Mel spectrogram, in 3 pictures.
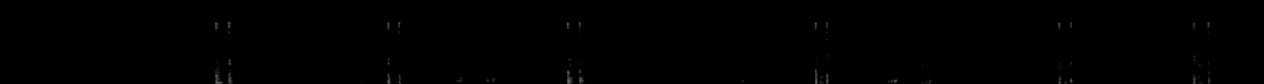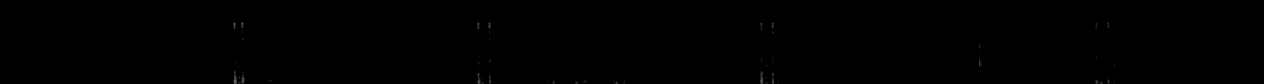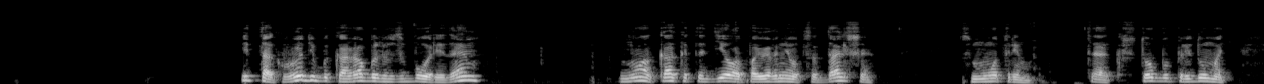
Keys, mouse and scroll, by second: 5.5 click, 14.8 click, 25.4-26.6 scroll up 3, 26.6 middle click, 31.0 KP_1, 32.5 KP_3, 33.3-34.1 scroll down 2, 35.0 shift+middle click.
